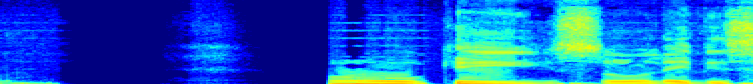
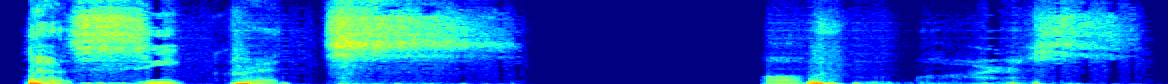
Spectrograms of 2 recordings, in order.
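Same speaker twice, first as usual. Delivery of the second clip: breathy hushed title reveal; dramatic whisper; much slower than usual. Acted.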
